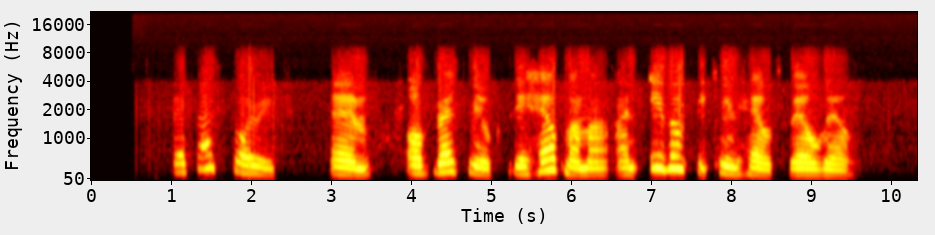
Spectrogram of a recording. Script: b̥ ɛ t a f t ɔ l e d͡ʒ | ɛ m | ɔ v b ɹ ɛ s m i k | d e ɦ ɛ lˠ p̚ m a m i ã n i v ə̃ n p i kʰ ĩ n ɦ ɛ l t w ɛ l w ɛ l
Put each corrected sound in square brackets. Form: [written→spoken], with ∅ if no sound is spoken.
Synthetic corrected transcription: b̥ ɛ t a [f→s] t ɔ [l→ɹ] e d͡ʒ | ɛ m | ɔ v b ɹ ɛ s m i k | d e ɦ ɛ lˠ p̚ m a m [i→a] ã n i v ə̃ n p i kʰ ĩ n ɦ ɛ l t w ɛ l w ɛ l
